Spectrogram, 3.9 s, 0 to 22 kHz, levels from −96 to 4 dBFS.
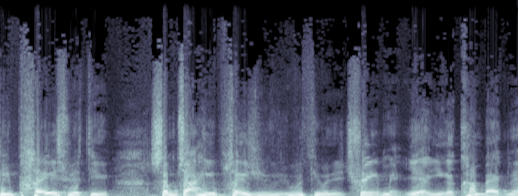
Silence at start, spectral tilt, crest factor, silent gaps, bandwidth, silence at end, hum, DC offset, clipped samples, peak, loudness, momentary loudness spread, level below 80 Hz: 0 s; -6 dB/octave; 8 dB; none; 17 kHz; 0 s; none; under 0.1%; 1%; 0 dBFS; -9 LUFS; 5 LU; -34 dBFS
